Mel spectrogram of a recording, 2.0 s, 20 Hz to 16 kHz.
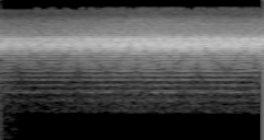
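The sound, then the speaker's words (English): An Eastern Double Drummer cicada, Australia's largest cicada at about 5 centimetres body length, drones in a continuous, piercing metallic whine, steady and loud throughout with no breaks, like an electric saw held on one high pitch. “The Eastern Double Drummer is Australia's largest cicada, about 5 centimetres or a bit over that in body length.”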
